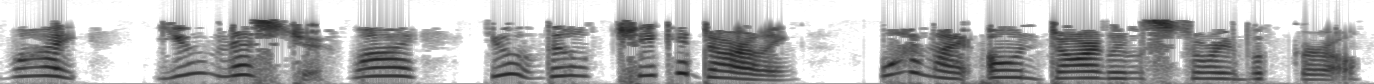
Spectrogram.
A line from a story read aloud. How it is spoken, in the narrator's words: he stammered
